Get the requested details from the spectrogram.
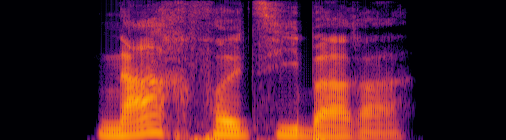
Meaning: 1. comparative degree of nachvollziehbar 2. inflection of nachvollziehbar: strong/mixed nominative masculine singular 3. inflection of nachvollziehbar: strong genitive/dative feminine singular
- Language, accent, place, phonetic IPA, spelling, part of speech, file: German, Germany, Berlin, [ˈnaːxfɔlt͡siːbaːʁɐ], nachvollziehbarer, adjective, De-nachvollziehbarer.ogg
